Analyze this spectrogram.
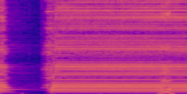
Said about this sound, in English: here's Bobby's truck horn as he's driving the semi-truck that he drives every day.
